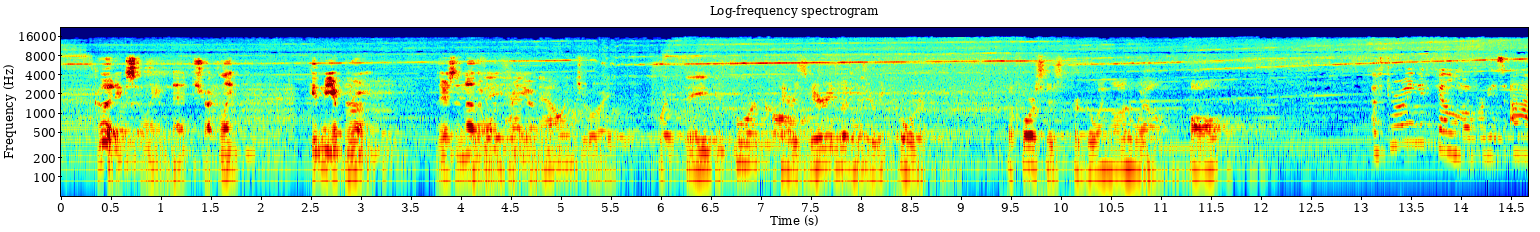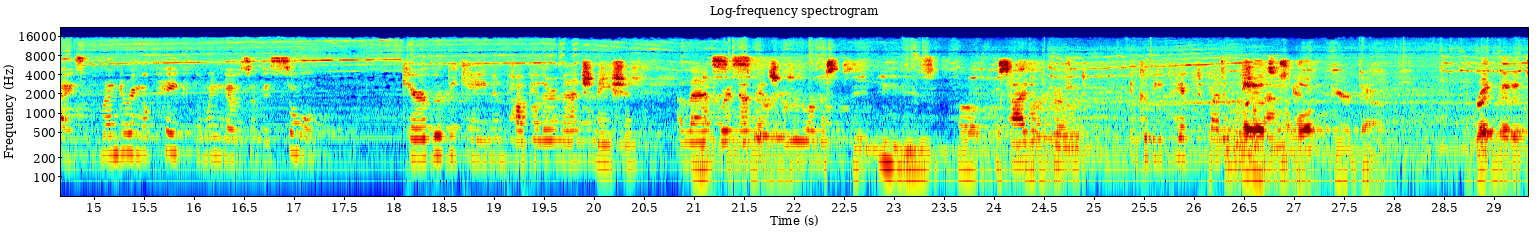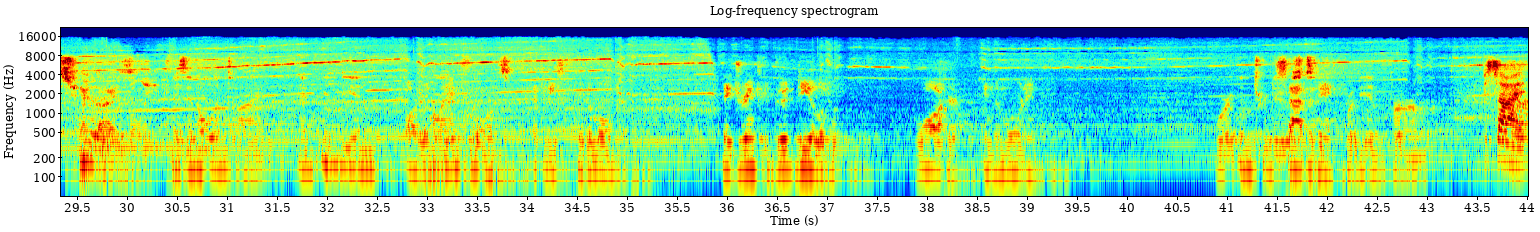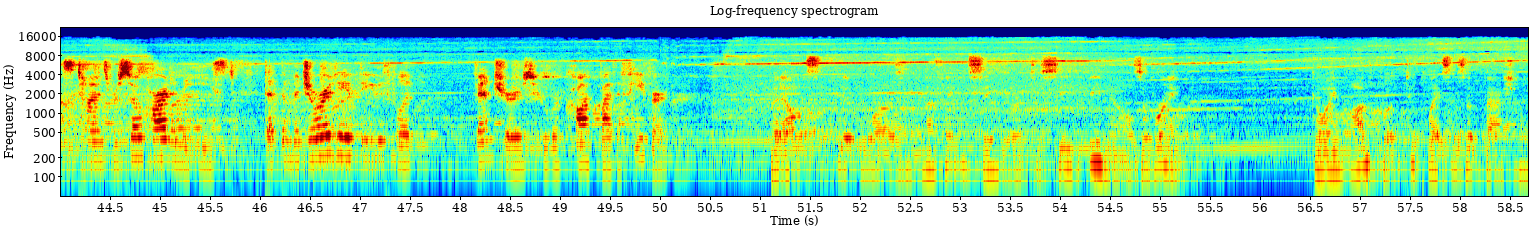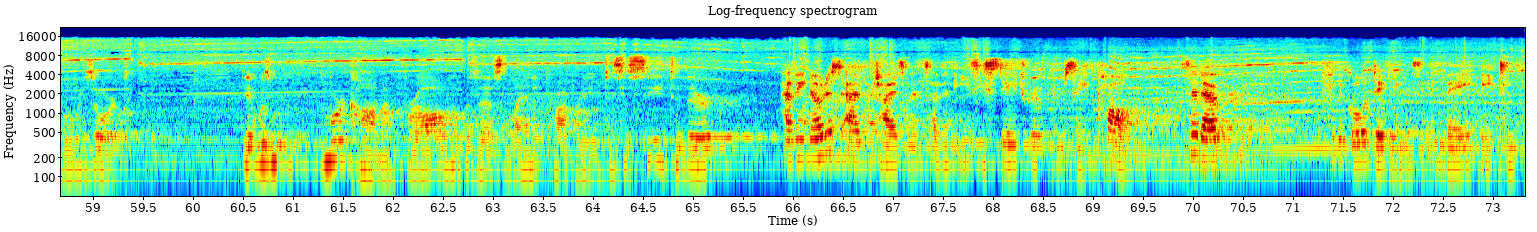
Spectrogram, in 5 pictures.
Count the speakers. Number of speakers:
five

